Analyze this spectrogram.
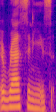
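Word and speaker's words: Erastenes: We are interrogating this Magister Erasthenes. We may learn more from him. That's how you pronounce it, Erasthenes.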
